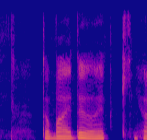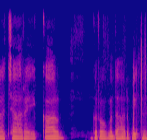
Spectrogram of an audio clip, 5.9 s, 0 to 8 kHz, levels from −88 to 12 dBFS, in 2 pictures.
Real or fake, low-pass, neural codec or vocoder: real; 7.2 kHz; none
